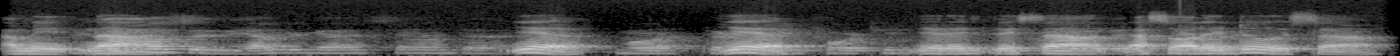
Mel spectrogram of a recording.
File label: Conversation with 18 year old black male New York New York; american english dialect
